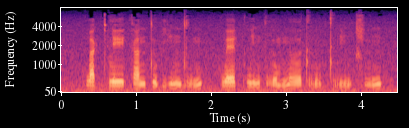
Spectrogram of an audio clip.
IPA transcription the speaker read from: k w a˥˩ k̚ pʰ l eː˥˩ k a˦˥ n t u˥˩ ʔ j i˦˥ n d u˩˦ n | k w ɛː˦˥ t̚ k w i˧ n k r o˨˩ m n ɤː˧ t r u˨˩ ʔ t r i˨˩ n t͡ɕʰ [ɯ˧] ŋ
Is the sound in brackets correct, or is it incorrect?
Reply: incorrect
